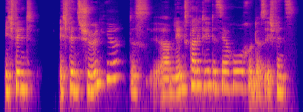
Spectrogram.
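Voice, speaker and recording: American woman with a gravelly voice. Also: lowish voice, a little mellow, echoey room, low-quality recording. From United States (Detroit). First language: English. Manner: halting, many fillers, laughs often. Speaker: interview guest. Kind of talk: casual interview talk.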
